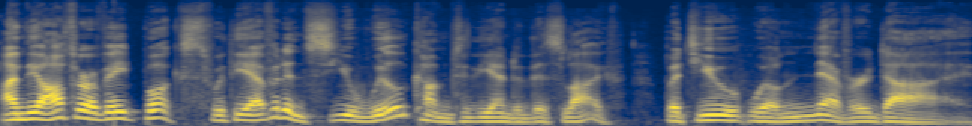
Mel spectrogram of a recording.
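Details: Adult male speaker; Normal speech.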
